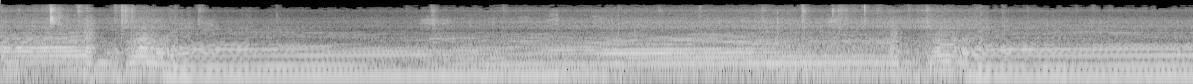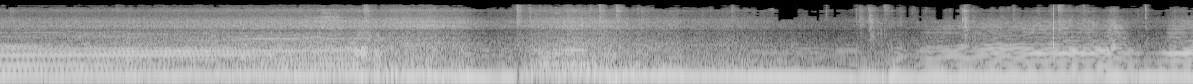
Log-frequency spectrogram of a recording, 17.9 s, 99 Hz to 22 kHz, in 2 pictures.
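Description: Citroën DS3 R1 rally car's engine pulling hard, heard from inside the cabin. The revs climb steadily and drop at upshifts about a second in, about seven seconds in and near fifteen seconds, with a brief lift and pick-up around twelve seconds.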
